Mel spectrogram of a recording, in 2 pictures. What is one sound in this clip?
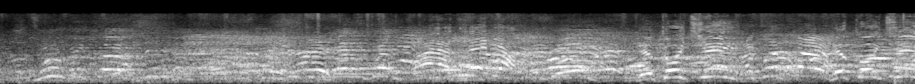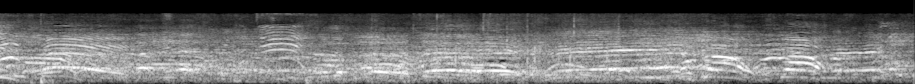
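A crowd of spectators shouts and cheers excitedly nearby in a large echoing hall.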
